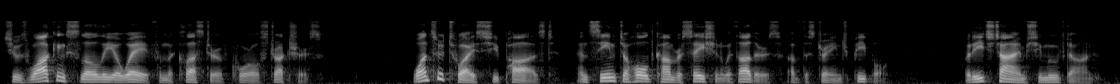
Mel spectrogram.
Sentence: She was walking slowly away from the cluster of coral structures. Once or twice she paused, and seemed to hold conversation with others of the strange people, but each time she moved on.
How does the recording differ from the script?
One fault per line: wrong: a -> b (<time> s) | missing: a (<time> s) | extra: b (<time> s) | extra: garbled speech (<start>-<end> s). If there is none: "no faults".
no faults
